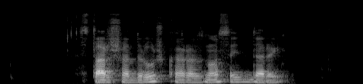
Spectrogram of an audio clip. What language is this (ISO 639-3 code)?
ukr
